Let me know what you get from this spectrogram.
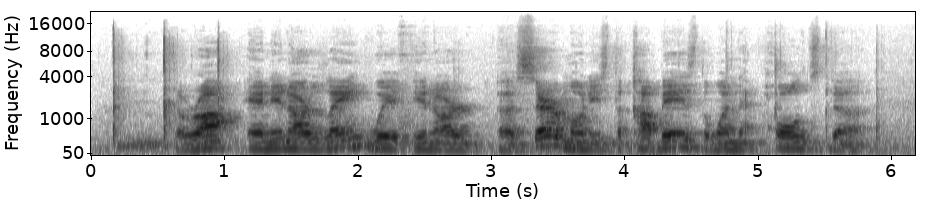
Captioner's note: non-english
